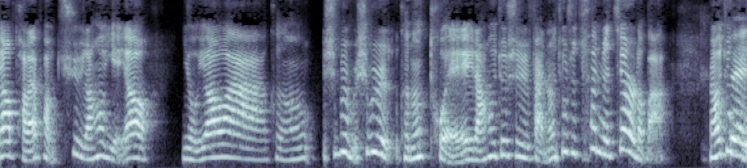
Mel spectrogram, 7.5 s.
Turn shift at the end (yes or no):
yes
